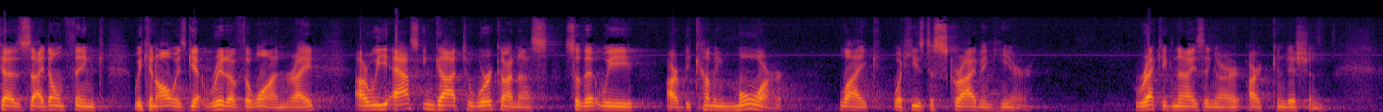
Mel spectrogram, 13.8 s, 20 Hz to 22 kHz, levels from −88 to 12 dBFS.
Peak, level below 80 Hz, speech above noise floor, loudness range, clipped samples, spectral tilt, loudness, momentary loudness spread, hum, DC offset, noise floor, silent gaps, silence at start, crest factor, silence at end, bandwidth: 0 dBFS; -66 dBFS; 36 dB; 4 LU; under 0.1%; -5 dB/octave; -19 LUFS; 10 LU; none; under 0.1%; -54 dBFS; none; 0 s; 20 dB; 0.6 s; 12 kHz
